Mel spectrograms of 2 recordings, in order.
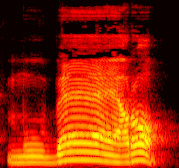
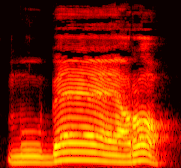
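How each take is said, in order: No difference in how they are said.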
